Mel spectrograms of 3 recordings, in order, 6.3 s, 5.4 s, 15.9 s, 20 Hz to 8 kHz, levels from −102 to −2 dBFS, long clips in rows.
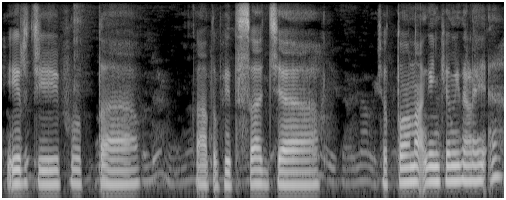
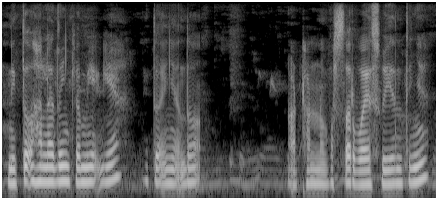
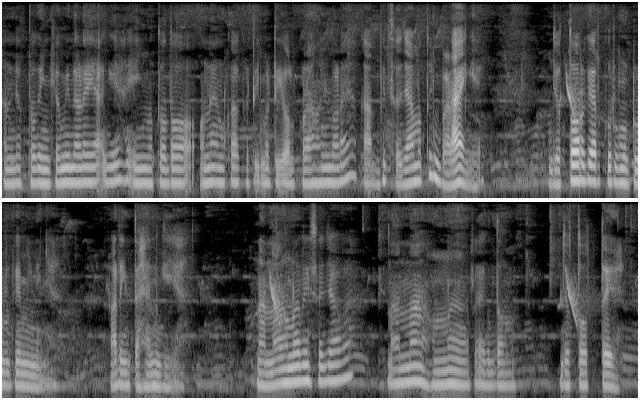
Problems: background sounds at intervals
